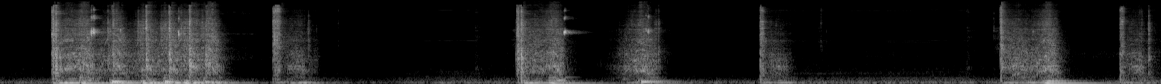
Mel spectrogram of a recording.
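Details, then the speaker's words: 2004 Pontiac Grand Am 3800 supercharged with 5-speed swap, first start attempt after engine harness wiring, starter jumped with a screwdriver: short cranking bursts with long pauses, never catches; battery too low, left to charge. "Huh, and of course the battery's too low now. Alright, well, I guess I'm going to let it charge up for a little bit."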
